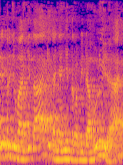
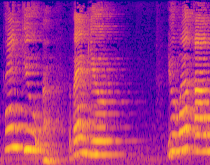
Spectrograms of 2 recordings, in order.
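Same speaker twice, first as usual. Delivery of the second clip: much higher thank you and welcome; high childlike voice; 12 semitones higher, slower than usual. Acted. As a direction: pitch way up like a little girl. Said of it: "niru suara ibu-ibu".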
